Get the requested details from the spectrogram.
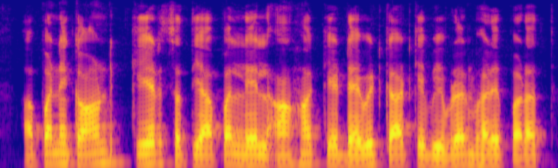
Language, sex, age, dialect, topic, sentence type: Maithili, male, 25-30, Eastern / Thethi, banking, statement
